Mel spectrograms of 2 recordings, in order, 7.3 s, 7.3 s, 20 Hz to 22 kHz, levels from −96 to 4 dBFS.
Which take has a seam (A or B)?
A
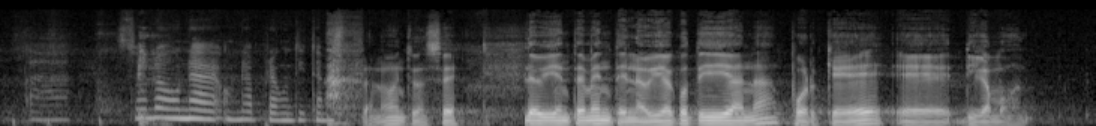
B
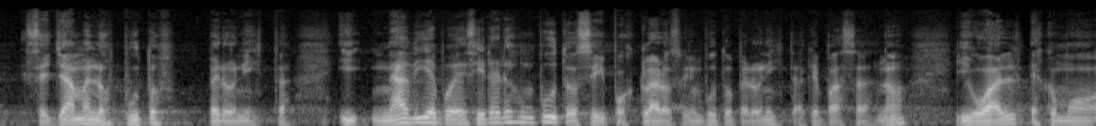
A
